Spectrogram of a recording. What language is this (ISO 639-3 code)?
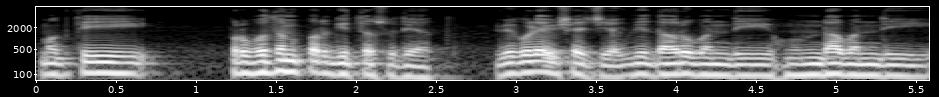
mar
